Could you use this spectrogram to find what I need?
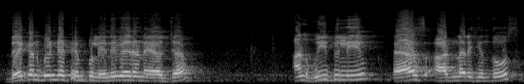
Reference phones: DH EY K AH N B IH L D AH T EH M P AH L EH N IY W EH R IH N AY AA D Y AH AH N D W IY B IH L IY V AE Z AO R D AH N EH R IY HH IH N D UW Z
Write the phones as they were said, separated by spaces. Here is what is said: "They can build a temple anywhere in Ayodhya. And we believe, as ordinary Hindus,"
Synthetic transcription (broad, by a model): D EY K AH N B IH N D AH T EH M P AH L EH N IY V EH R IH N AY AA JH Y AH AH N D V IY B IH L IY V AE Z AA R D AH N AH R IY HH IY N D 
